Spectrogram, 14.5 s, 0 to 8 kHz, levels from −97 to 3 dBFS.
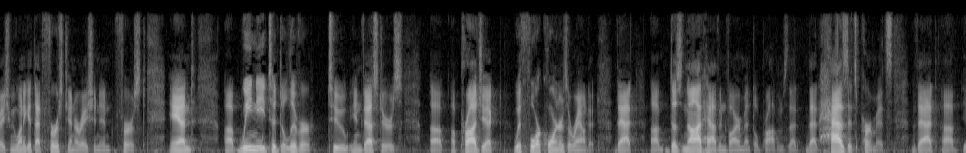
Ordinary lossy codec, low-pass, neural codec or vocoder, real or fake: MP3, 48 kbps; 7.2 kHz; none; real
